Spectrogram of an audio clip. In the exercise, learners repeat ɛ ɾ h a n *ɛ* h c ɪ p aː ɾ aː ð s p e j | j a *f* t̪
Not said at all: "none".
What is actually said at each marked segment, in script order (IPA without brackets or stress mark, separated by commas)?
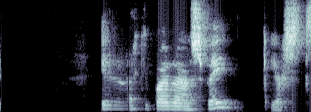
ɛ, s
